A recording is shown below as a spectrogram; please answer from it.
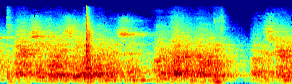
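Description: A spoken-word sample run through the Erica Synths Pico DSP's saturated reverb: a washed-out, smeared voice with a long reverb tail, its tone randomly modulated by CV, sounding like an old radio broadcast. A single sharp click about a second in.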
